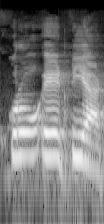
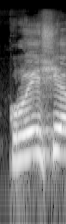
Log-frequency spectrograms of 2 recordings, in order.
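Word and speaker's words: Croatia: পনেরো নম্বর দেশ ক্রোয়েশিয়া CRO ক্রোয়েটিয়া TIA ক্রোয়েশিয়া উচ্চারণ কিন্তু লেখার সময় ক্রোয়েটিয়া বলে না ক্রোয়েশিয়া এই যে পনেরো নম্বর এইখানে এটা এটা হচ্ছে ক্রোয়েশিয়া।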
